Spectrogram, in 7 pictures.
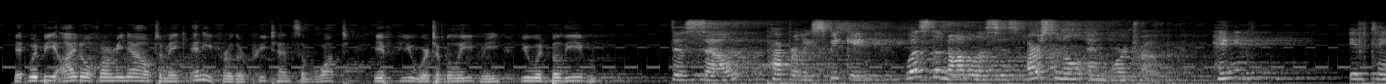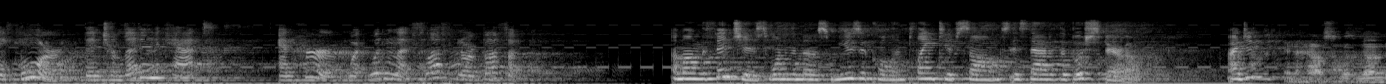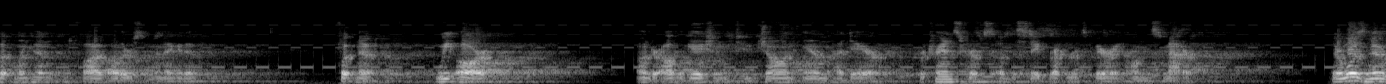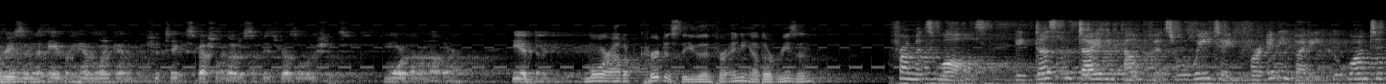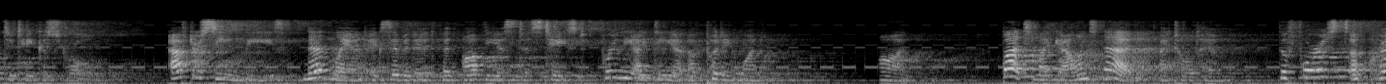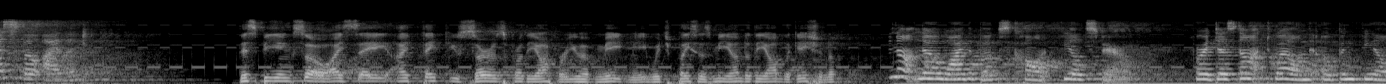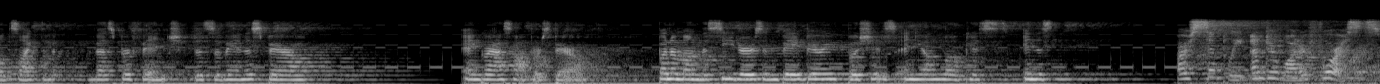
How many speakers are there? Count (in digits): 5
